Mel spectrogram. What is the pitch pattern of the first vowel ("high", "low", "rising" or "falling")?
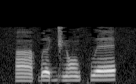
low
